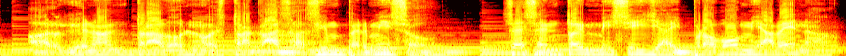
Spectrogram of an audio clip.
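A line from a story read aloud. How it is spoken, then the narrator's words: Deep angry voice. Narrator (Spanish): dijo con una voz grave de enfado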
